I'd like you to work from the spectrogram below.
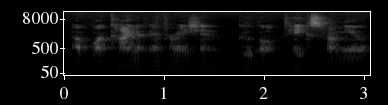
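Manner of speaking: usual speaking voice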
